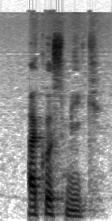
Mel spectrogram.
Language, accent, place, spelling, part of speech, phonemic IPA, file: French, France, Lyon, acosmique, adjective, /a.kɔs.mik/, LL-Q150 (fra)-acosmique.wav
- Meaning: acosmic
